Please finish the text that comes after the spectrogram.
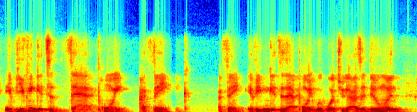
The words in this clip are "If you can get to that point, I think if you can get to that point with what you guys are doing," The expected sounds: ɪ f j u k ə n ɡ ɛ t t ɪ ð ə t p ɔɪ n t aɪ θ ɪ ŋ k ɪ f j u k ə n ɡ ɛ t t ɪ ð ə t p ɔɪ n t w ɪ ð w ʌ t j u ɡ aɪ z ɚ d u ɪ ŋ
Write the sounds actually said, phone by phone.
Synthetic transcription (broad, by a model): ɪ f j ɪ k ə n ɡ ɛ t t ɪ ð ə t p ɔɪ n t aɪ θ ɪ ŋ k ɪ f j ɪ k ə n ɡ ɛ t t ɪ ð ə t p ɔɪ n t w ɪ ð w ʌ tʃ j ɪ ɡ aɪ z ɚ d u ɪ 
